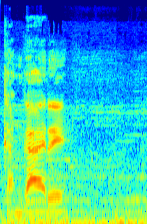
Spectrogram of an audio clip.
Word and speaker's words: Kangari: And here we are in Kangari, or you may say Kangare.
